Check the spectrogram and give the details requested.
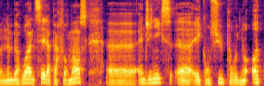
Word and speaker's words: Nginx: à NGX alors alors normalement on doit le prononcer engine x hein donc lui aussi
